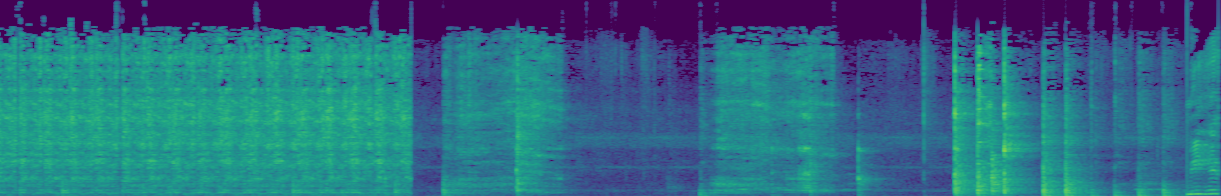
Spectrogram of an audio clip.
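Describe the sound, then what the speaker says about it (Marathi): Konkani sandhan breakfast batter being mixed in a bowl, bursts of close scraping and stirring with a spoon, broken by pauses, with a person speaking between them. "आणि हे छान एकत्र मिक्स करून घेऊया।"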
